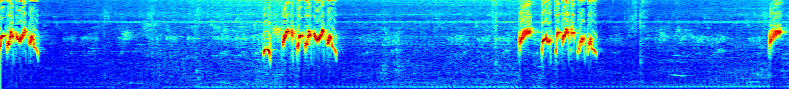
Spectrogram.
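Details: Red-whiskered bulbul decoy song for morning training, double twisting long voice style; three short warbled whistled phrases spaced about three seconds apart, with a low hum in the background.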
